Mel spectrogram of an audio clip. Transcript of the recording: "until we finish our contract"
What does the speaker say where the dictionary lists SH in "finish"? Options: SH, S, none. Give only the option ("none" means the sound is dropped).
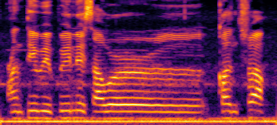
S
